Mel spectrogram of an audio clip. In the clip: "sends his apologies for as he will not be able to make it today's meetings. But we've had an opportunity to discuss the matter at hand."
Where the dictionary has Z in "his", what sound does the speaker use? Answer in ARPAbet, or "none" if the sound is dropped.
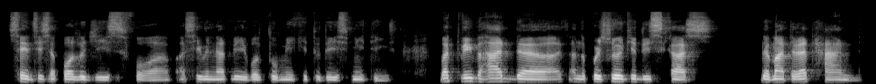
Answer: S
